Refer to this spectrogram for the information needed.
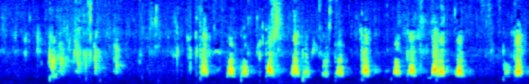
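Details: A group of mallards eating in a park on an autumn day, with a rapid, uneven chatter of short nasal quacks, several per second and overlapping, above faint feeding clicks.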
